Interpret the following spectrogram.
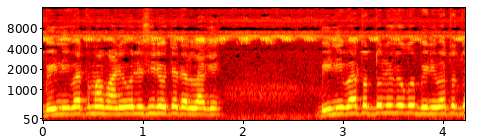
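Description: Crickets chirping in a steady, unbroken high trill under a man's voice, which pauses for about a second in the middle.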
